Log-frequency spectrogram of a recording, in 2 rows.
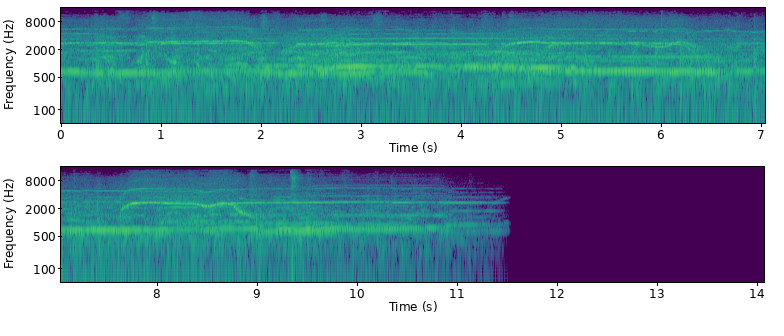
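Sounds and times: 
crowd cheering: 0:00.0 - 0:11.6.

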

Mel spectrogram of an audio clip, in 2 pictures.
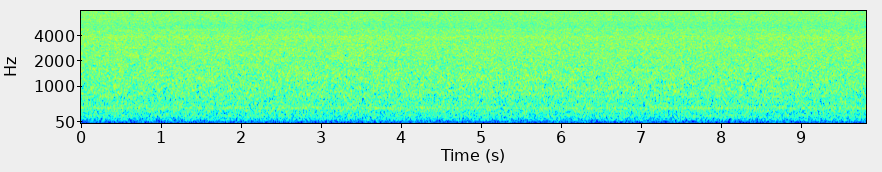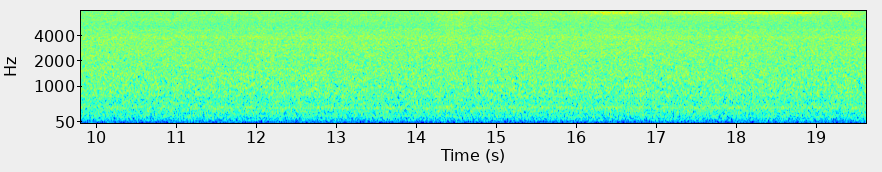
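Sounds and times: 
industrial mixer turbine noise: 0:00.0 - 0:19.6.

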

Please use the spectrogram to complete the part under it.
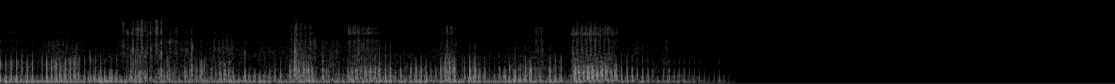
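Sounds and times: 
large cat purring: 0:00.0 - 0:07.4.

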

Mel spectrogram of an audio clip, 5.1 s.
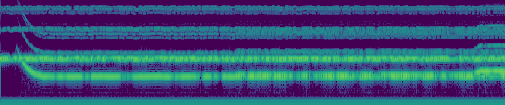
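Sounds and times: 
mystic sci-fi synth: 0:00.2 - 0:05.0.

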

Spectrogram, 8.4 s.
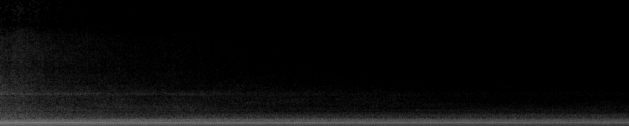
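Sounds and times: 
motorcycle passing by: 0:00.0 - 0:08.2.

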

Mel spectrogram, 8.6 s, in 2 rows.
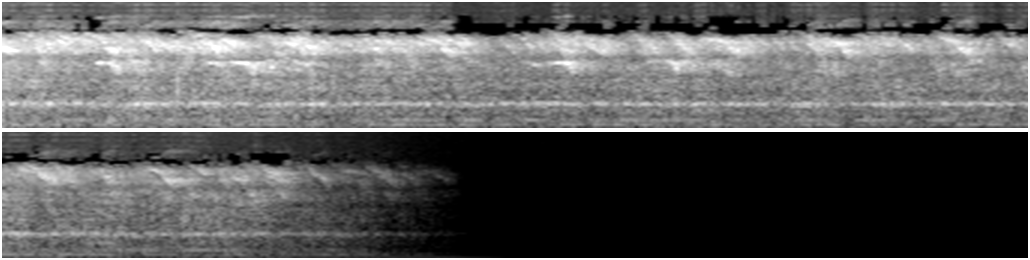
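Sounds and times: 
chicks in a poultry: 0:00.0 - 0:06.2.

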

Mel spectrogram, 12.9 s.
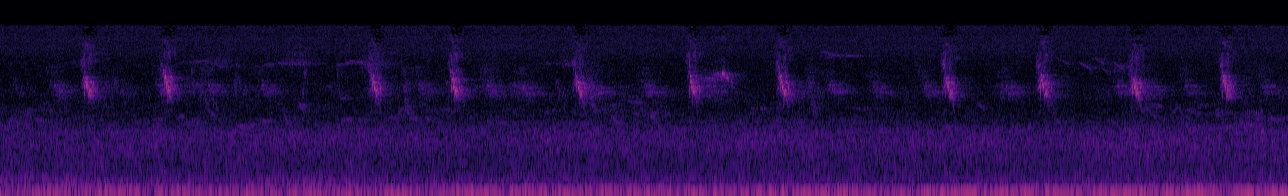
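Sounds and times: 
birds chirping at midday: 0:00.0 - 0:12.8.

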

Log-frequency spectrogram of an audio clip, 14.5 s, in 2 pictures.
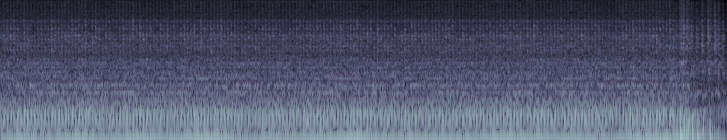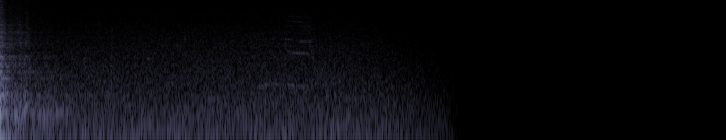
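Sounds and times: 
car engine idling: 0:00.0 - 0:07.6.

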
